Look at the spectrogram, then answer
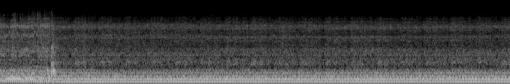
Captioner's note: engine purring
